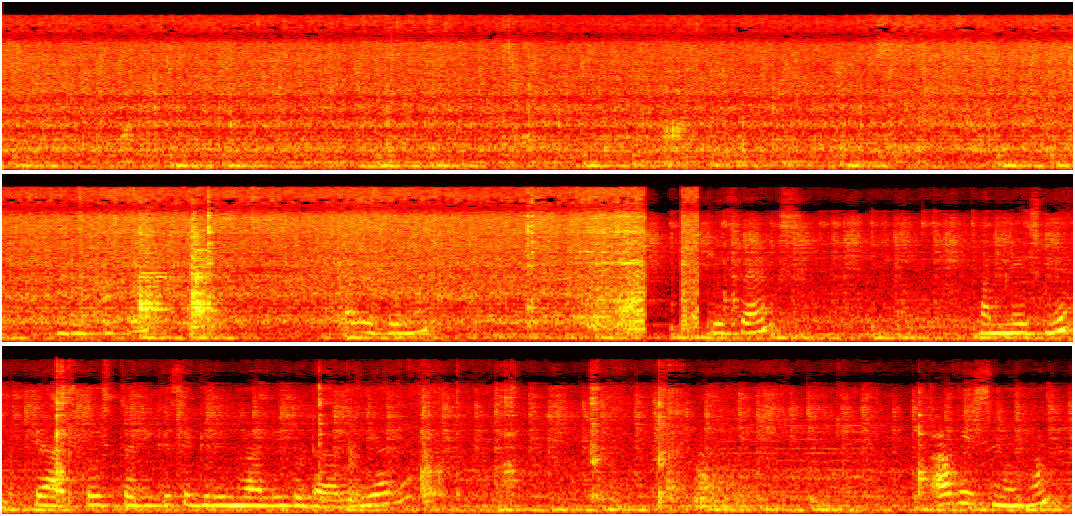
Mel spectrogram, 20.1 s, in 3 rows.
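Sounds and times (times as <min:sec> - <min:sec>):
onions sizzling in hot oil: 0:00.0 - 0:11.6
metal spoon stirring: 0:03.1 - 0:05.6, 0:07.4 - 0:08.2, 0:09.9 - 0:11.4, 0:13.1 - 0:17.7.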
